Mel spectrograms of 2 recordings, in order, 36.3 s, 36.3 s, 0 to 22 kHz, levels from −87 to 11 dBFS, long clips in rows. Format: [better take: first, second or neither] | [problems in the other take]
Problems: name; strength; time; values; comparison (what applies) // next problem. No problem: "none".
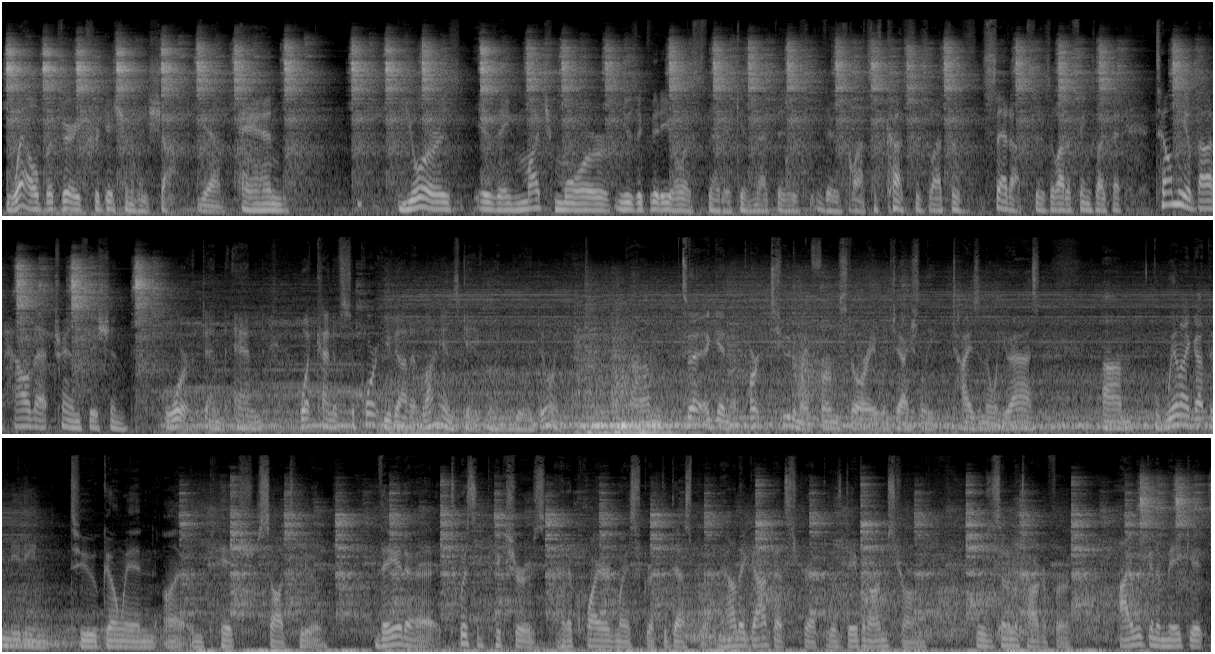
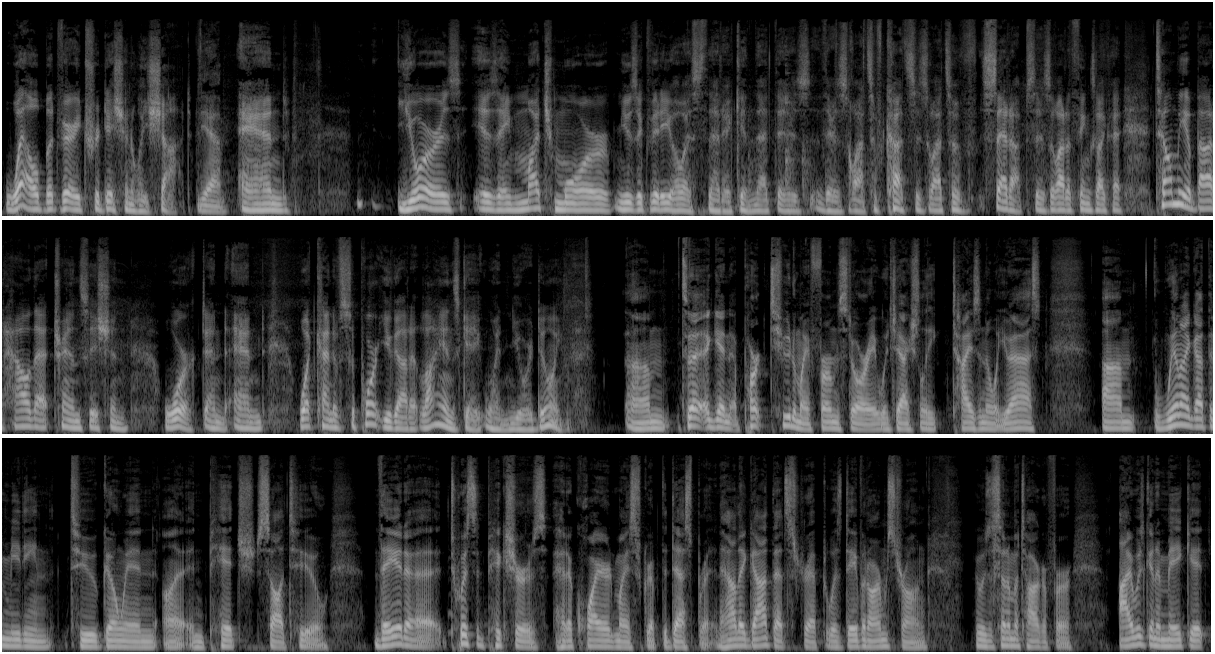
second | household noises; very loud; throughout; 3 dB above the speech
